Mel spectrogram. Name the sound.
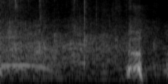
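audience clapping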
